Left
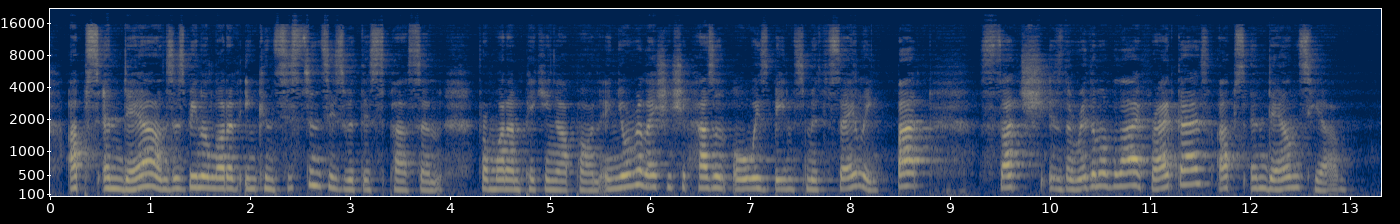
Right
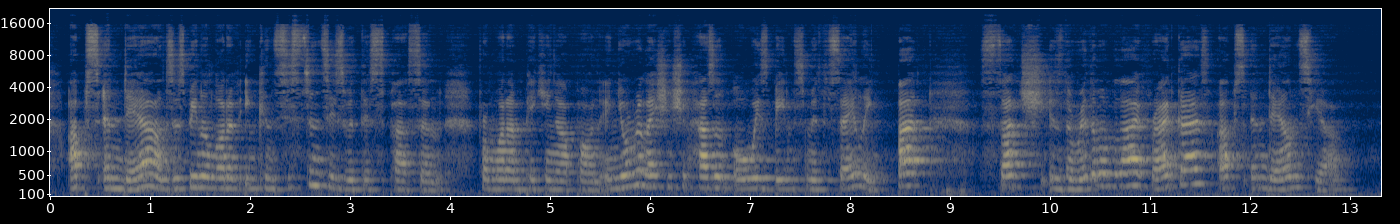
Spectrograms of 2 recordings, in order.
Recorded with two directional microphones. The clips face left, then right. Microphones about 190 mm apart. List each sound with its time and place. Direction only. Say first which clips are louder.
0.2 s a woman's voice: left 7 dB; 50° left (ahead or behind)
